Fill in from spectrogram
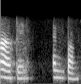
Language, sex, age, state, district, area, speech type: Tamil, female, 18-30, Tamil Nadu, Mayiladuthurai, rural, conversation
